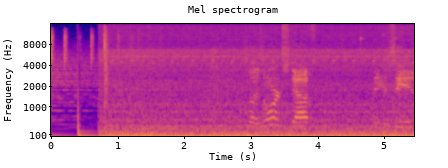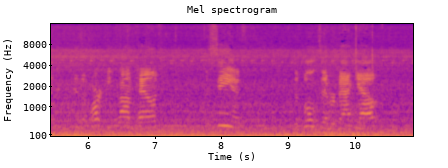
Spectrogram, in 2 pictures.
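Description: Steady low rumble of an engine running nearby, with indistinct voices in the background.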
